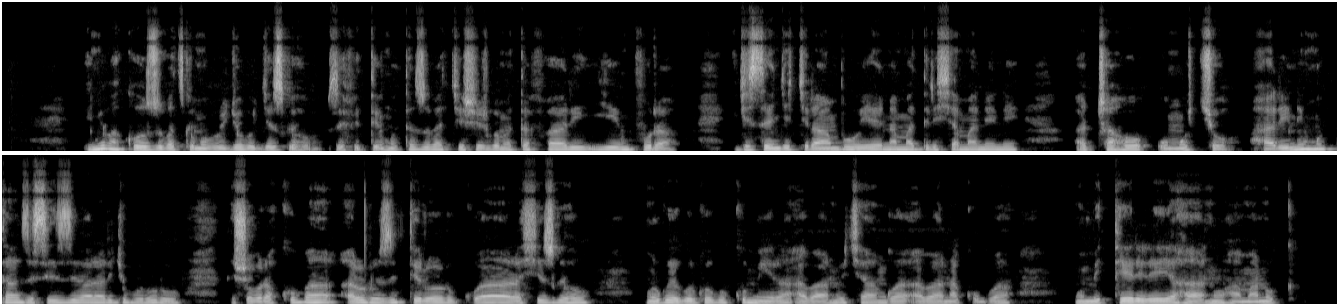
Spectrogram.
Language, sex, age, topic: Kinyarwanda, male, 36-49, education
